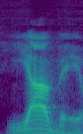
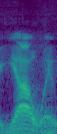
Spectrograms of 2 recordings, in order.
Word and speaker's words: Yahweh: In the Old Testament, the name of God is Yahweh or Yahweh. We mispronounce it Yahweh because it's a German V like vine green.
